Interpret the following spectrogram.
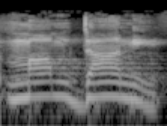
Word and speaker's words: Mamdani: And furthermore, the name is Mamdani, M-A-M-D-A-N-I. You should learn how to say it because we got to get it right.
